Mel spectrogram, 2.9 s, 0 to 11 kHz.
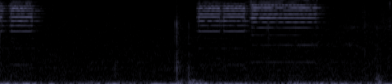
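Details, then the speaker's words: QAV250 quadcopter with CC3D flight controller during LibrePilot ESC calibration: high buzzy motor beeps in short bursts with pause, normal calibration tones. "you'll hear a little pause after that first sequence of beeps that's when you want to press the stop button and then immediately after you'll hear a few more beeps"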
